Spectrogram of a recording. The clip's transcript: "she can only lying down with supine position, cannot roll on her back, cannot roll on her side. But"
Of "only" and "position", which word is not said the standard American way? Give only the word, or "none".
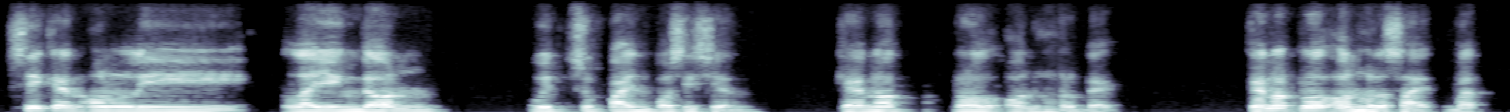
position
